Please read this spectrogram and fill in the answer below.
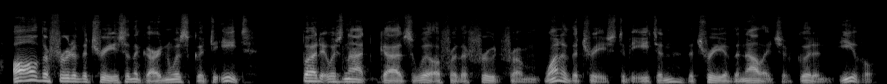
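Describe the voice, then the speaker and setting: A man reading his own scripted Bible commentary as narration, in measured, deliberate short phrases. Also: fairly low pitch, no room sound, clean studio sound.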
